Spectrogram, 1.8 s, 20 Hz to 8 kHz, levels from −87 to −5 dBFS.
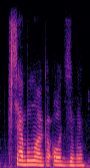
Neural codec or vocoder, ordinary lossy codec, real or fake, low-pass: codec, 24 kHz, 0.9 kbps, WavTokenizer, medium music audio release; Opus, 24 kbps; fake; 7.2 kHz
